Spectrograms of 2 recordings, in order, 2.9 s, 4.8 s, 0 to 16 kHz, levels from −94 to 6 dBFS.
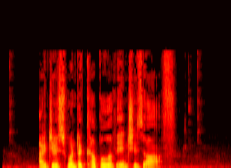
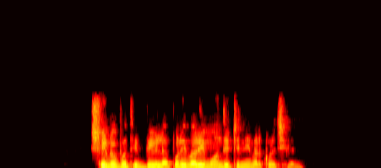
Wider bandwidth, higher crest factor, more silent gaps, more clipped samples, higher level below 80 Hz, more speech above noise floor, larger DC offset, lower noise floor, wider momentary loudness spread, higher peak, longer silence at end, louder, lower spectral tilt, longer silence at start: first, 11.5 kHz vs 7 kHz; about the same, 20 dB vs 18 dB; neither; neither; first, -54 dBFS vs -64 dBFS; second, 35 dB vs over 68 dB; neither; second, -62 dBFS vs under -90 dBFS; first, 19 LU vs 13 LU; second, -10 dBFS vs -6 dBFS; second, 0.75 s vs 1 s; second, -28 LUFS vs -22 LUFS; about the same, -5.5 dB/octave vs -6 dB/octave; second, 0.5 s vs 1.15 s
